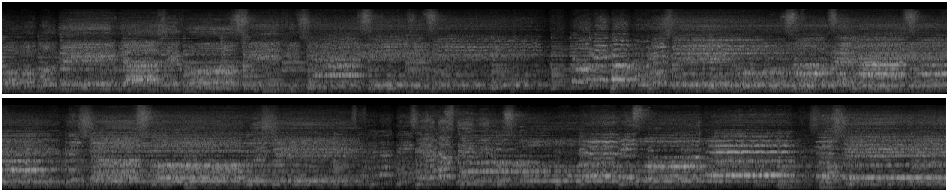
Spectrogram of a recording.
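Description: Mixed youth choir of men's and women's voices singing a hymn in parts, with held chords.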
